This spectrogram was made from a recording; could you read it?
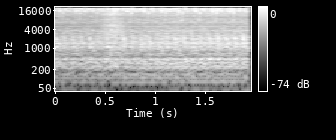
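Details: Renault Megane 2 petrol engine, fully warmed up, idling with a dull, light knock under the steady run: piston slap. The owner had been disabling cylinders one by one and blipping to about 1000 rpm to trace the knock.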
